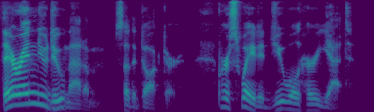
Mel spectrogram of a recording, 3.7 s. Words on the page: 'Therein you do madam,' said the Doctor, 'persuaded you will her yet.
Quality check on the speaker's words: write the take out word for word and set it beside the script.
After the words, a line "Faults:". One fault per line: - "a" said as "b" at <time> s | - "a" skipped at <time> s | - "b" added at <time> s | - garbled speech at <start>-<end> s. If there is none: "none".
'Therein you do madam,' said the Doctor, 'persuaded you will her yet.
Faults:
none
